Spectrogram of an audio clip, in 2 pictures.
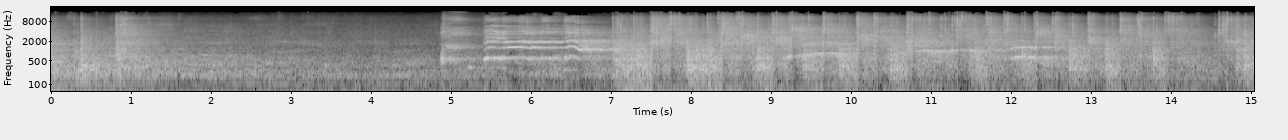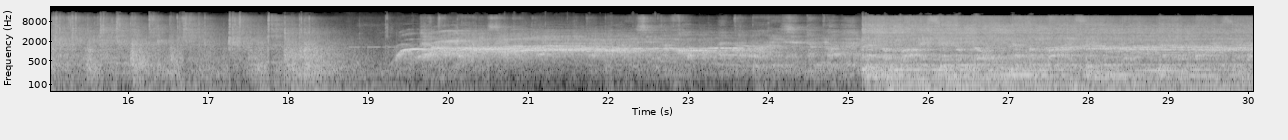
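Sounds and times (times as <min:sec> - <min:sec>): stomps on wooden stage: 0:07.0 - 0:09.1
claps and body slaps: 0:07.0 - 0:18.4.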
